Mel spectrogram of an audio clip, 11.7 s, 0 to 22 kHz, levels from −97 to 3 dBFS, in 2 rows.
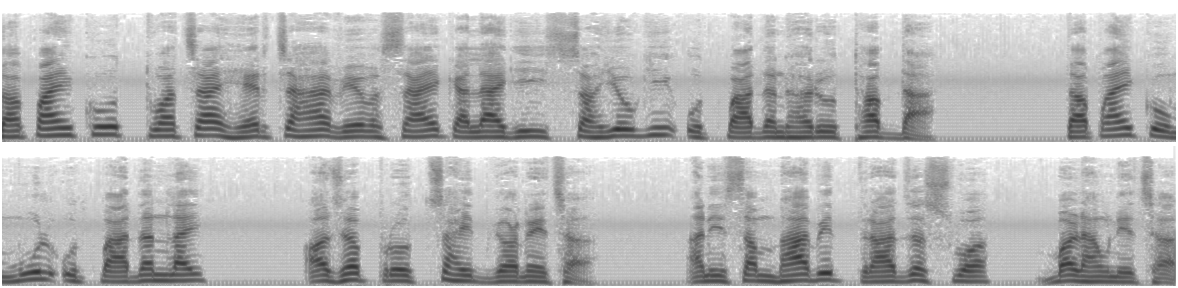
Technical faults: mains buzz

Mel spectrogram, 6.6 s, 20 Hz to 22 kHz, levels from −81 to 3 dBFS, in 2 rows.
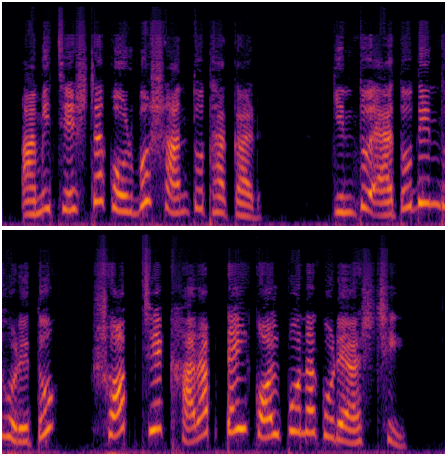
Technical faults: Opus compression

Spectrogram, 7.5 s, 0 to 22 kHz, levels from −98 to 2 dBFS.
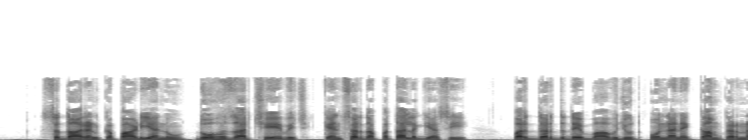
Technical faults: AAC compression

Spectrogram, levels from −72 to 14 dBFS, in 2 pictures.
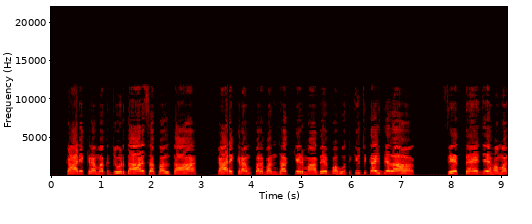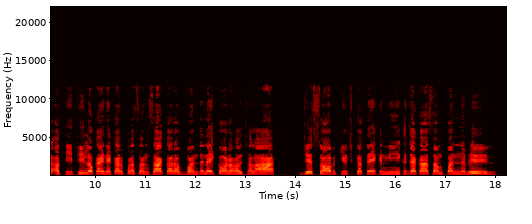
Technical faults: HE-AAC compression; pre-echo

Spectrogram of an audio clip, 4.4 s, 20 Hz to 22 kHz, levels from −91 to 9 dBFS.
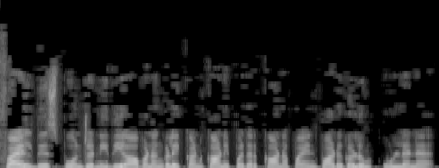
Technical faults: WMA compression; pre-echo

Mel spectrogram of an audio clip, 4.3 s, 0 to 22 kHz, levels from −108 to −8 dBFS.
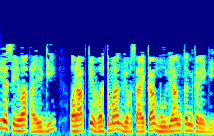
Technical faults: MP3 compression; pre-echo

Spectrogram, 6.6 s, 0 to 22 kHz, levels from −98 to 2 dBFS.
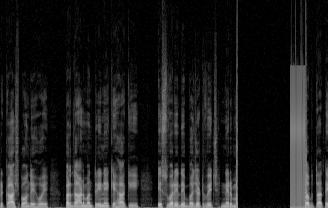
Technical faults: cable pulled and plugged in

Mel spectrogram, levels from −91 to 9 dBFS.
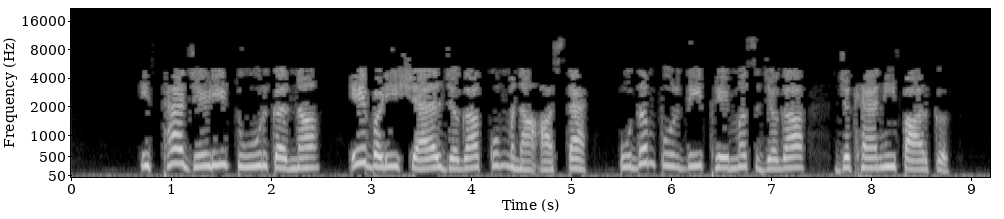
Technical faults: MP3 compression

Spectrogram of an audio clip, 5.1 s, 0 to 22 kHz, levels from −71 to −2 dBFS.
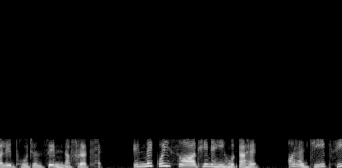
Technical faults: iLBC codec; lost iLBC frames

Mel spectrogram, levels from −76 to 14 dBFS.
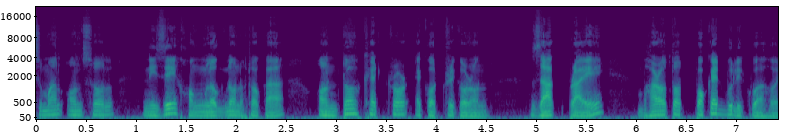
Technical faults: Opus compression

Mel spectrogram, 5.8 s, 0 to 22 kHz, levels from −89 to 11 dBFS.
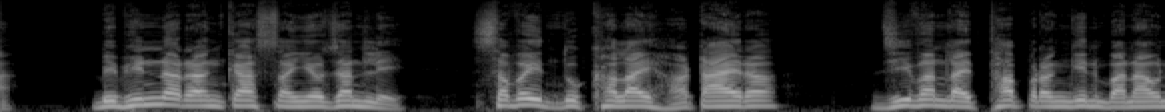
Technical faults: none

